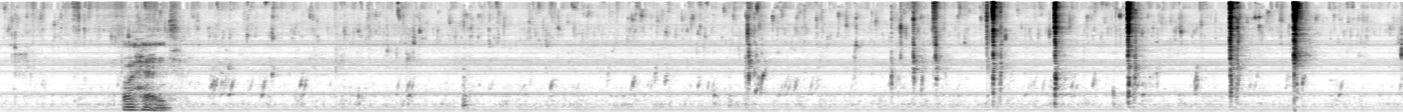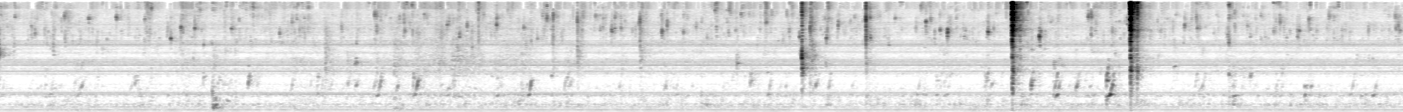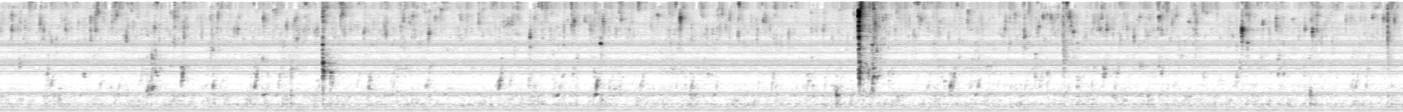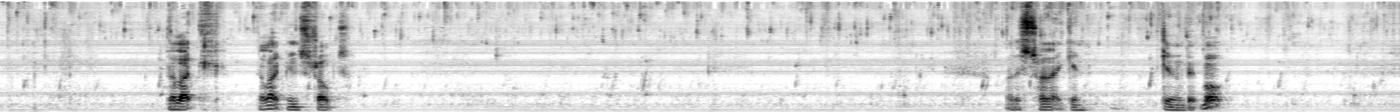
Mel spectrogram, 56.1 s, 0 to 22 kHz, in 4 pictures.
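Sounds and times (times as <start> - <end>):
water splashes and drips: 0.0 - 56.0.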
